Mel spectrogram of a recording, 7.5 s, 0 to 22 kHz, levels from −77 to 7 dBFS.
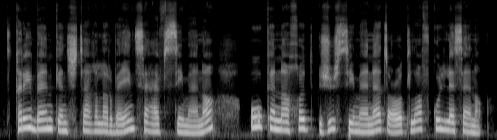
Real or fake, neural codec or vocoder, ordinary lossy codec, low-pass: real; none; none; none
